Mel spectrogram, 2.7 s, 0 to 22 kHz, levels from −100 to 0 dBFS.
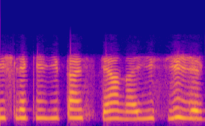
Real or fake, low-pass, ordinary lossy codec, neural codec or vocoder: fake; 7.2 kHz; AAC, 32 kbps; codec, 16 kHz, 8 kbps, FunCodec, trained on Chinese and English, 25 frames a second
